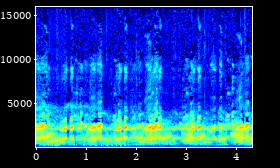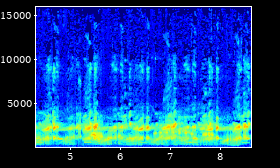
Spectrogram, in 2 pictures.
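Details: Many frogs call at once in a thick, continuous chorus. Raspy trills overlap with brief whistled notes. A fast pulsing rattle stands out near the start, and the volume surges in uneven bursts.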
